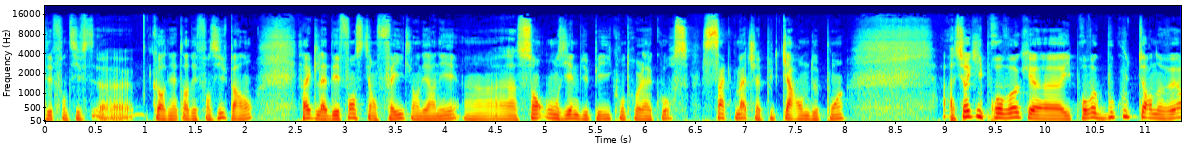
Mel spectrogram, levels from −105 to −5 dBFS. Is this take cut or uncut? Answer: uncut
